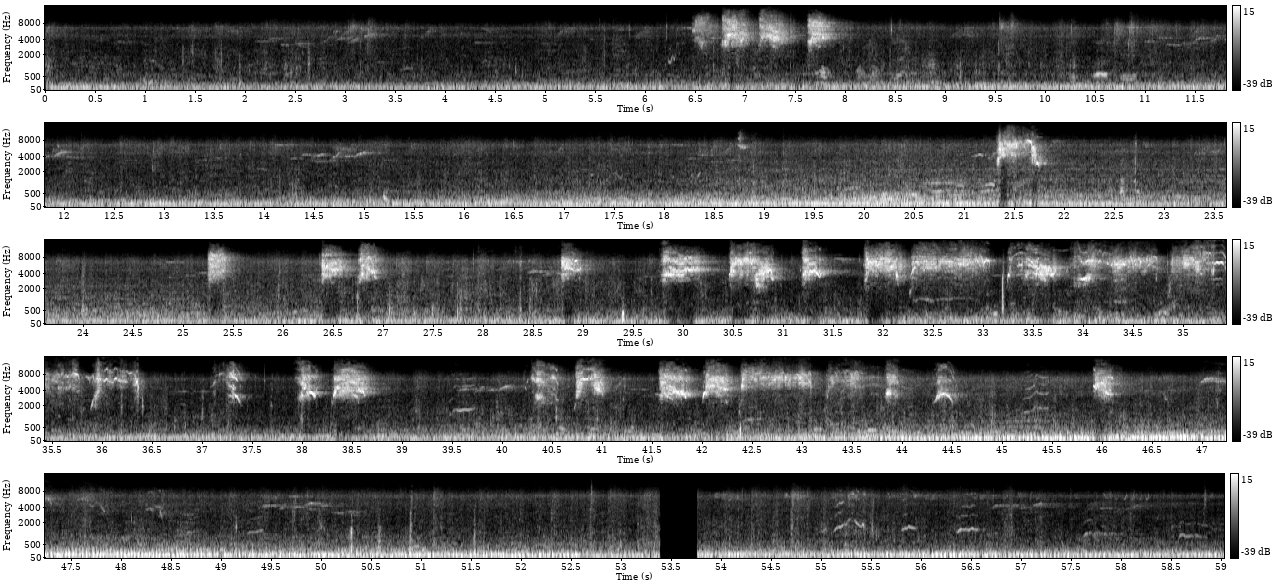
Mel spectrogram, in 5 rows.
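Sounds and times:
low motor rumble: 0.0s - 59.0s
infant monkey squealing: 29.8s - 36.5s, 39.5s - 46.2s, 55.0s - 56.7s.

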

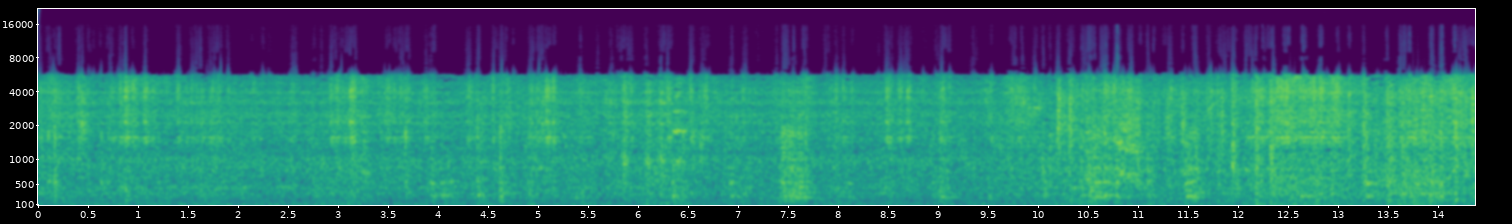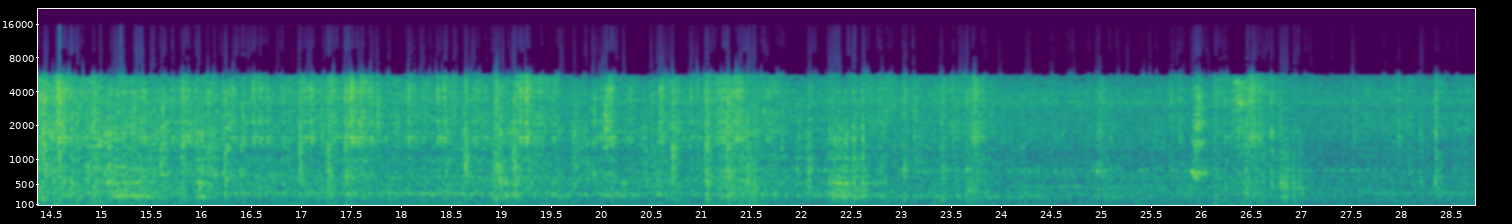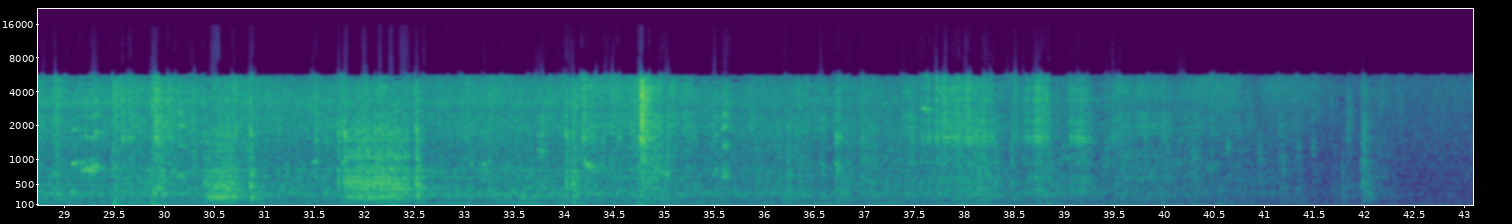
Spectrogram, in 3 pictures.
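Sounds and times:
train rumble: 0.0s - 43.0s
knocks and rattles: 2.8s - 32.7s.

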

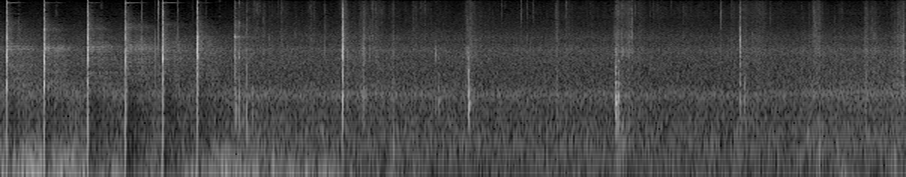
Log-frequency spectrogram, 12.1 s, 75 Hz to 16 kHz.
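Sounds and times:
hatchet chopping firewood: 0.0s - 3.5s, 4.5s - 5.0s, 8.2s - 8.5s, 9.7s - 10.0s.

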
